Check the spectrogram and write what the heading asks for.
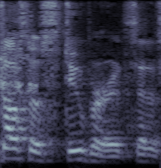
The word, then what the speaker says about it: Stuber: It's also Stuber instead of Stuber, but that's a hard one to pronounce.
